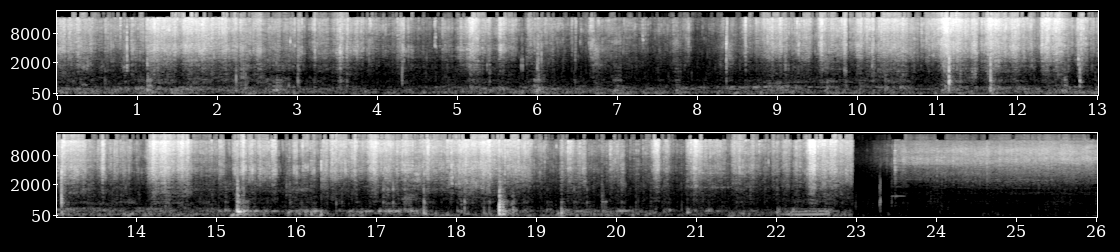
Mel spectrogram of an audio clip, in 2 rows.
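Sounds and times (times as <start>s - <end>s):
crinkling handling noise: 0.0s - 24.2s.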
